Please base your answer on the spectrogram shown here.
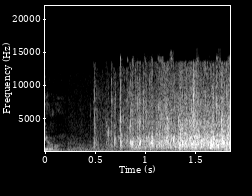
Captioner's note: applause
